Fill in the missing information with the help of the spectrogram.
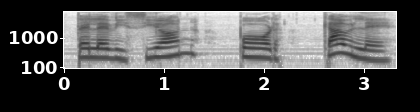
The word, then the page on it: television por cable: spanish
